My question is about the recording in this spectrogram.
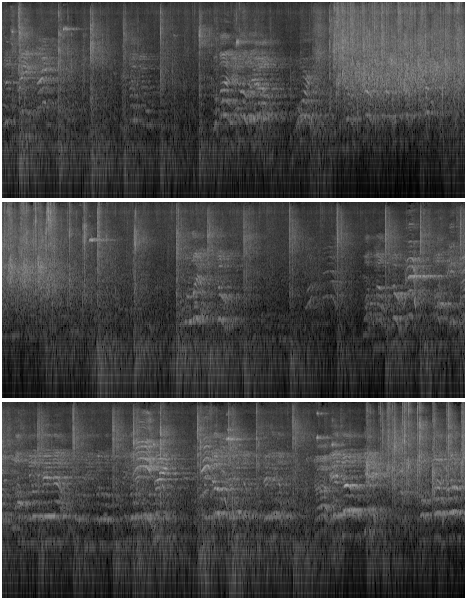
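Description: A basketball being dribbled and bouncing on a gym's hardwood floor during a youth game, short sharp knocks scattered throughout, under the shouting voices of players and spectators. A burst of dense crowd noise comes about seven seconds in and lasts a few seconds.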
